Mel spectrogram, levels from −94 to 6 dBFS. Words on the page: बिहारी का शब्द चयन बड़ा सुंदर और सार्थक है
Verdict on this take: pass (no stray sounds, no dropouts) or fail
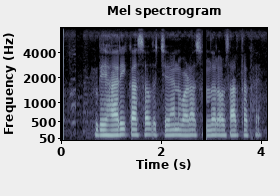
fail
